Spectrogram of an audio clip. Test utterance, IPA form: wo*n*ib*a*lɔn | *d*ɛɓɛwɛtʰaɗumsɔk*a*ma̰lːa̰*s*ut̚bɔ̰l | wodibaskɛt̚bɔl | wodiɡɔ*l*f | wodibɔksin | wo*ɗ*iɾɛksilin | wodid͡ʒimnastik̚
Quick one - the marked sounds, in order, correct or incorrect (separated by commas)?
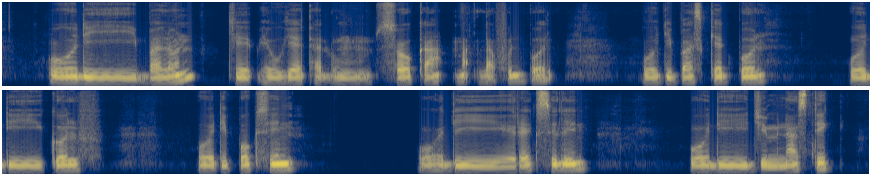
incorrect, correct, incorrect, correct, incorrect, correct, incorrect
